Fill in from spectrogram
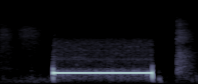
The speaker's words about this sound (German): Das klingelt nur auf einer Seite.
